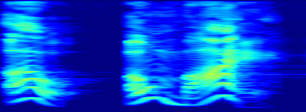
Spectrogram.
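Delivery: high, loud, slow gasp of surprise; delighted shock at the baby; surprised. A narrator's reading. Mother seeing Makoto's baby, loudly surprised. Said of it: "my mother said surprisingly".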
